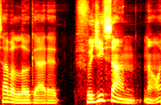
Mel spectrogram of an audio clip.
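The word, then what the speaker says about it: 富士山: you say Mount Fuji in Japanese is it Fuji Yama Fujiyama I think it's Fujiyama literally let's have a look at it fujisan no it's not Yama it's not Yama it's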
